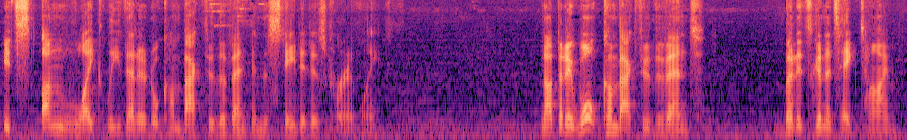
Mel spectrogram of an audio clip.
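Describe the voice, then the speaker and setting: A man narrating a live tabletop game as game master, conversational and often halting to correct himself. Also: medium pitch, animated. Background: music.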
